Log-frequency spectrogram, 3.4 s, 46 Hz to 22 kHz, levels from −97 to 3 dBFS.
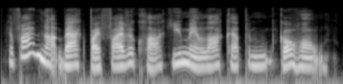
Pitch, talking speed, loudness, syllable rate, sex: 205 Hz, 260 wpm, -18 LUFS, 5.1 syllables/s, female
